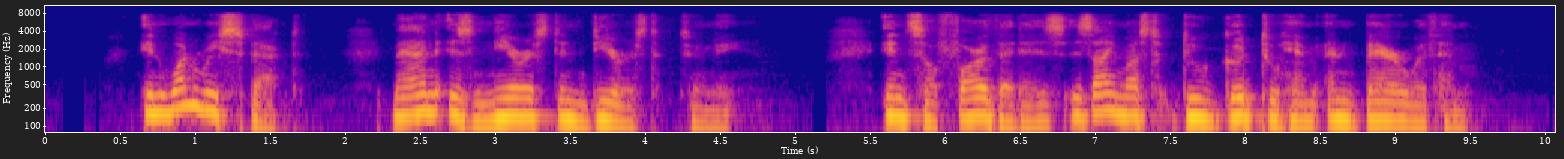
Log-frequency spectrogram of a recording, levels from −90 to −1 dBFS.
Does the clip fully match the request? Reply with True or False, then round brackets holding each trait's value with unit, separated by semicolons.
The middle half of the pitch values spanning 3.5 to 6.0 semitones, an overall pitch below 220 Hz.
True (4.1 semitones; 140 Hz)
